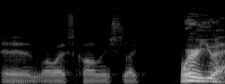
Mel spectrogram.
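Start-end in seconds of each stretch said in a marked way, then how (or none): 1.8-2.3 put-on frantic, panicking, freaked-out voice. Retelling a call from his wife: imitating wife freaking out. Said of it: "Like, freaking out".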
